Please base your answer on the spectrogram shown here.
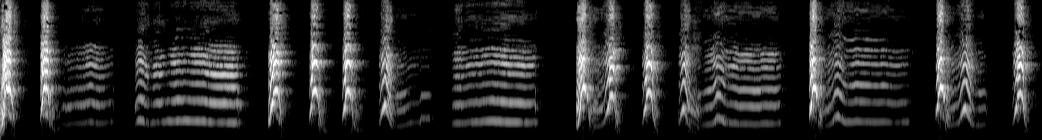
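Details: A Staffordshire Bull Terrier showing off for the camera gives sharp barks between drawn-out, wavering howls.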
